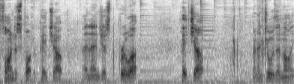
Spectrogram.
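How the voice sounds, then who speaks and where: His accent is southern English. The man talks at a fairly brisk clip. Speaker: vlogger, canoeist. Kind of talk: outdoor vlog narration. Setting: outdoors on a river in a canoe. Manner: casual, hesitant with fillers.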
